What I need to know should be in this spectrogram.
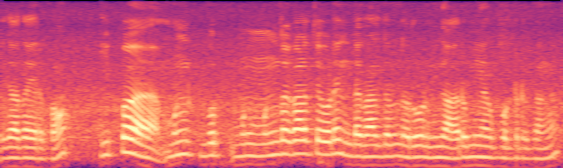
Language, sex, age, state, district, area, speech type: Tamil, male, 45-60, Tamil Nadu, Dharmapuri, rural, spontaneous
